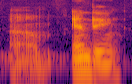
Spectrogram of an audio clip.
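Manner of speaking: usual speaking voice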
